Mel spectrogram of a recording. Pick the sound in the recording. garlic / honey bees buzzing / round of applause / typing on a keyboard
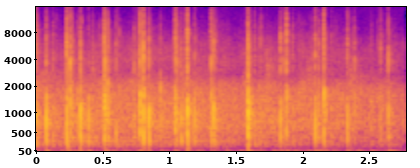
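round of applause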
